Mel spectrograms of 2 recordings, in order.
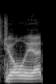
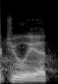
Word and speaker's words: Joliet: outside the suburbs and for the longest time i accidentally pronounced it juliet that was a big no-no it's always oregon never or god it's always joliet never juliet second down and log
